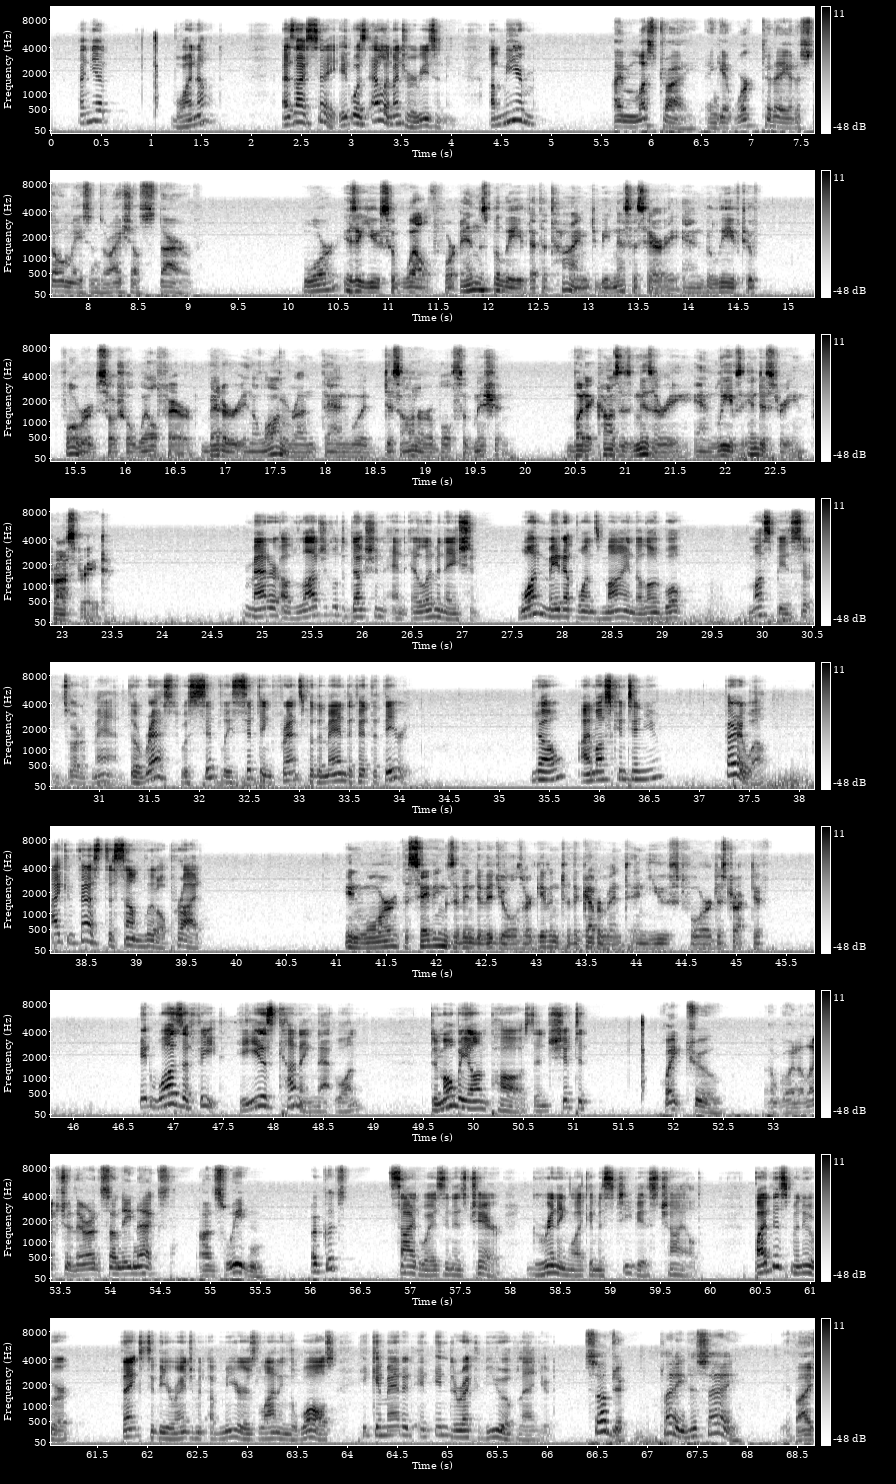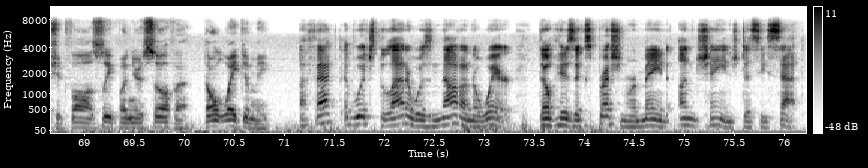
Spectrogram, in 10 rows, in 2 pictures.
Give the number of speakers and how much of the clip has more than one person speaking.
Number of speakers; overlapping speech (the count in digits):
3, no overlap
